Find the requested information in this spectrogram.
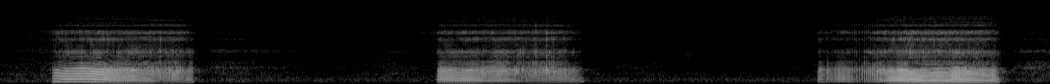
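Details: Sleeping person snoring loudly: three clear, rattling snoring breaths with long quiet gaps, about 15 a minute.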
